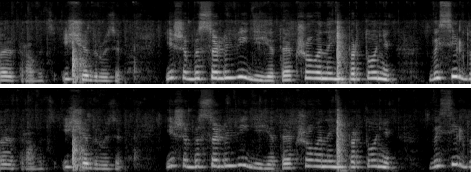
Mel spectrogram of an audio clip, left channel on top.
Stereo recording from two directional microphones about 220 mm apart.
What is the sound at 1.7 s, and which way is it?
Speech, 55° left (ahead or behind).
